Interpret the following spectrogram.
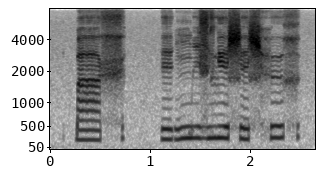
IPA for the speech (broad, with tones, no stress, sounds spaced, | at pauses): k͡p a˩ x | e˩ ŋ͡m i˦ z lʲ e˥ ɬ e˨ ɬ h ʏ˥ x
